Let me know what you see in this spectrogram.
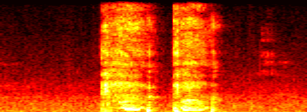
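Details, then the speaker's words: Adult livestreamer who says they are perpetually unhealthy and cough a lot: two quick, harsh cough bursts in a quiet room. "I am perpetually unhealthy. So, you'll hear me coughing a lot. I'm sorry about that."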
